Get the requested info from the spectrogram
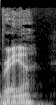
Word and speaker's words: Brea: We pronounce it Brea.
